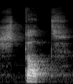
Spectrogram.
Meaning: 1. city, town 2. the town/city centre
- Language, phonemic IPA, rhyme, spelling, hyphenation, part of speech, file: Dutch, /stɑt/, -ɑt, stad, stad, noun, Nl-stad.ogg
